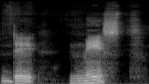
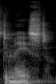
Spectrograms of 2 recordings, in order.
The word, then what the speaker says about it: de Maistre: I'm probably mispronouncing his name, but I think it's de Maistre.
